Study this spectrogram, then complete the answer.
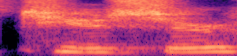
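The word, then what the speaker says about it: Teucer: yeah wonderful wonderful work um uh this is two sir who um who was a Mythic Greek archer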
